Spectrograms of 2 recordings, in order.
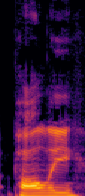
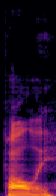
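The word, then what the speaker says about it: Pali: just flat out esoteric if you can read pully I almost no one I don't even know if anyone can speak poly really these days but um by the way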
